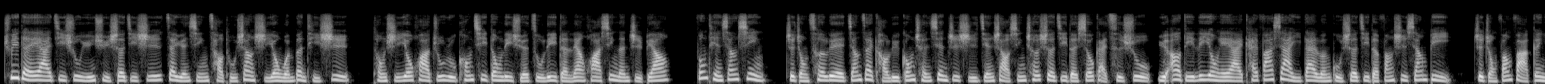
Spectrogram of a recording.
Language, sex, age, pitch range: Chinese, female, 20-39, 170-200 Hz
